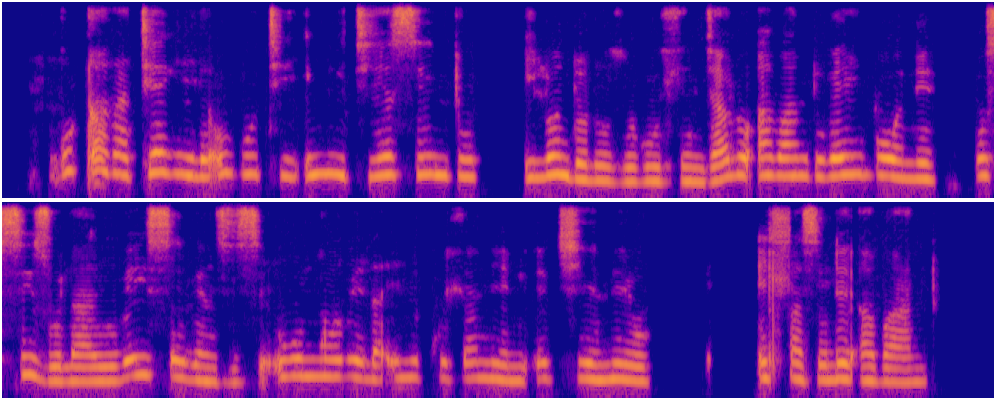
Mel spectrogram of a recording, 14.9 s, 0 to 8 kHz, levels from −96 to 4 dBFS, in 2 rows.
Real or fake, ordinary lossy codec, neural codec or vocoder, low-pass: fake; Opus, 64 kbps; codec, 16 kHz, 8 kbps, FreqCodec, smaller model; 7.2 kHz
